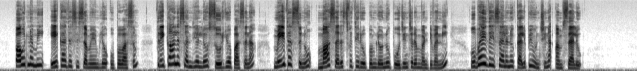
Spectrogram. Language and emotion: Telugu, neutral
